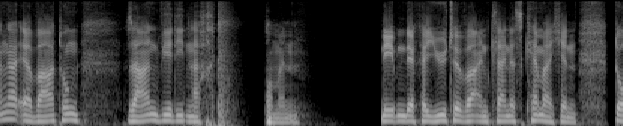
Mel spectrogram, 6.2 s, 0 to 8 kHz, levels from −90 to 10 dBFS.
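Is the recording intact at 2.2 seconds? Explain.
No. Repeated packet loss (robotic sound) runs from 1.84 to 2.20 s, just after "sahen wir die": six short gaps, the longest 26 ms, are each patched by stretching the preceding sound, so about a third of that span is concealed and comes across choppy.

From 2.20 to 2.67 s the audio turns into a fading continuation of the last sound, then about 150 ms of silence before it resumes with roughly 460 ms missing. This is likely a long network dropout, with the receiver filling the hole until it gives up.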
